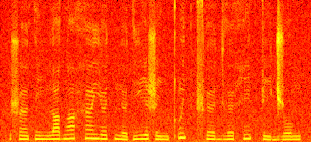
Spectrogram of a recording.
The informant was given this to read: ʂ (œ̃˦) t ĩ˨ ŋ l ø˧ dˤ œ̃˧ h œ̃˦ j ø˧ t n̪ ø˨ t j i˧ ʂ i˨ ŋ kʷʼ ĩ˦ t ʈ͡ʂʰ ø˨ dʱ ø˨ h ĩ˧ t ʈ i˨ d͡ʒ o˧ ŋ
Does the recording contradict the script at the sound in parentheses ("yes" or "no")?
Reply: yes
